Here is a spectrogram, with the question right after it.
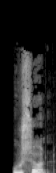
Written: usund

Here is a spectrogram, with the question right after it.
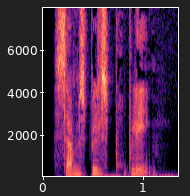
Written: samspilsproblem

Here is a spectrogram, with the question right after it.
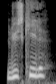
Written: lyskilde

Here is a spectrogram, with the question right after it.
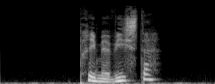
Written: prima

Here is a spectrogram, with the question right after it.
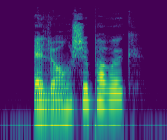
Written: allongeparyk

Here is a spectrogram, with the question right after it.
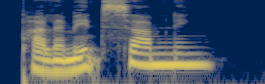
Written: parlamentssamling

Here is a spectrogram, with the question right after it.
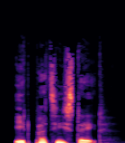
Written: etpartistat

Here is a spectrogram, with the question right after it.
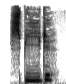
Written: SPEEDEDE

